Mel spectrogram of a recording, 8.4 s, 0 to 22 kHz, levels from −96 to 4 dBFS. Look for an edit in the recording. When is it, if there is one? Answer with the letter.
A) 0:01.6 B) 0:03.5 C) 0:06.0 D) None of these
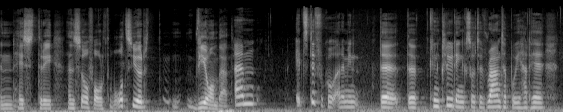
B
